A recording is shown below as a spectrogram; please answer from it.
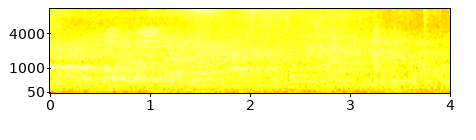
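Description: A steady murmur of many voices in an ice rink, as spectators and players talk during a stoppage in play.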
